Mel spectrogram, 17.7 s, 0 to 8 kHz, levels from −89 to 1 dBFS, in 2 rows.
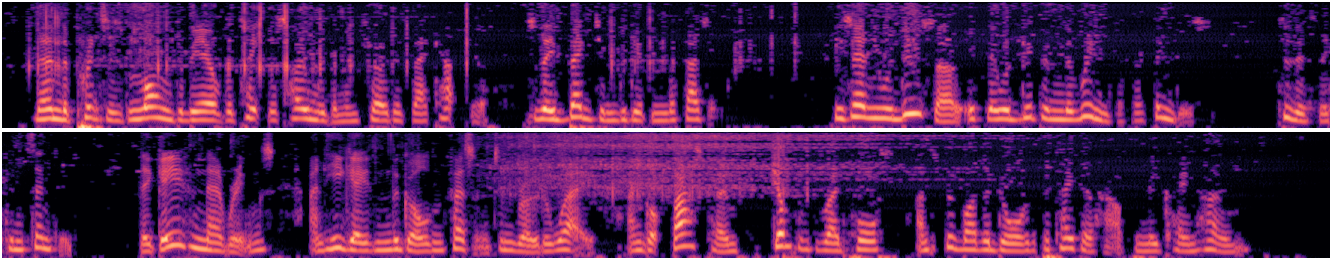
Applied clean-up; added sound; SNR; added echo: classical method spectral subtraction.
